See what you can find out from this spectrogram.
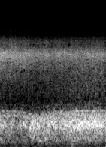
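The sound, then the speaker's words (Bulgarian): A faint, steady drone of a distant ship on the horizon carries across open water, a continuous low rumble blended with soft watery hiss, unchanging throughout with no voices. “Не чувате ли по водата се предава? Не иде отдалече. Да, дочувам кораб.”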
